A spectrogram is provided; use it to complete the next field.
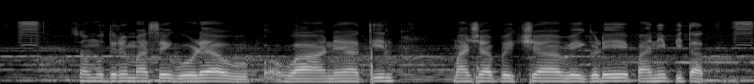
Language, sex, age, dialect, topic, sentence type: Marathi, male, 25-30, Varhadi, agriculture, statement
